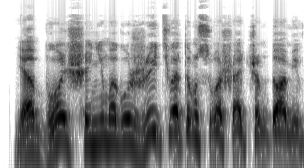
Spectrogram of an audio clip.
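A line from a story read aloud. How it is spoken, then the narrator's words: Sudden shriek. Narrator (Russian): вдруг завизжал Петя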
